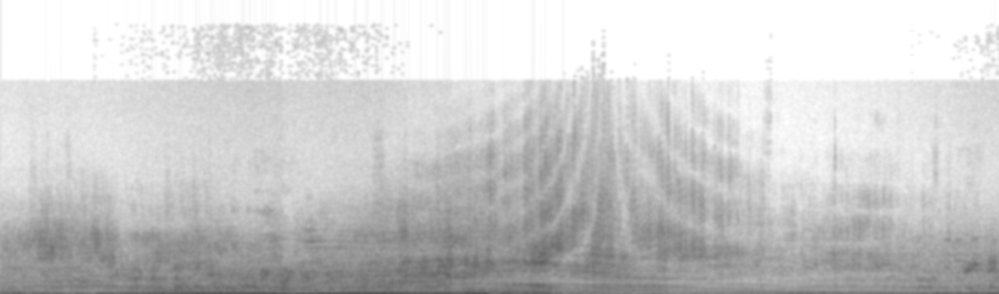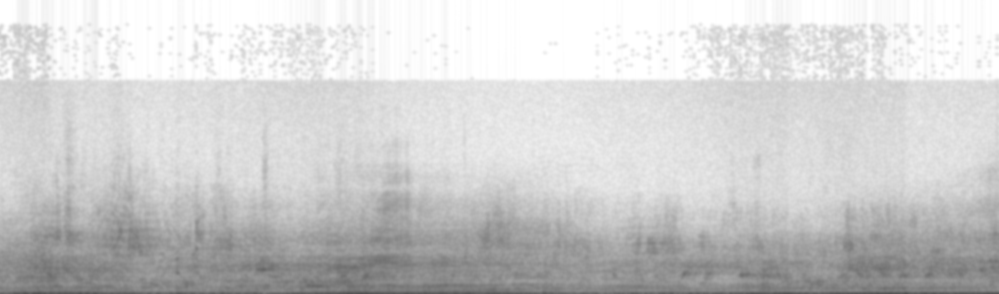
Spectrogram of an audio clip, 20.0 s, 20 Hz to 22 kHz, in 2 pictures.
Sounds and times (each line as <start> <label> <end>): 0.0 motogp warmup 19.9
